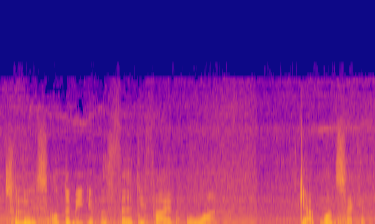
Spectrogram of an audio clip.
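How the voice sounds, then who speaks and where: A man speaks as a race engineer over team radio, in a medium-pitched voice. He gives short, matter-of-fact technical updates in clipped phrases. A clear layer of hum and mechanical noise sits behind him. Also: animated, brisk.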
